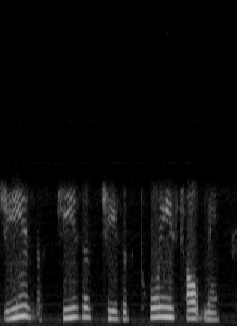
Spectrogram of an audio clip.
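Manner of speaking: mock crying plea. Recalling being terrorized at eighteen, retelling crying out to Jesus. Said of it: "And I was just crying".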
